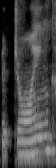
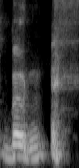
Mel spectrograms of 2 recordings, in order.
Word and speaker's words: Bowdoin: let's see if I can say this right, Bedoin College. Close, Bowdoin. Bowdoin, okay, Bowdoin College. I make up my own pronunciations.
